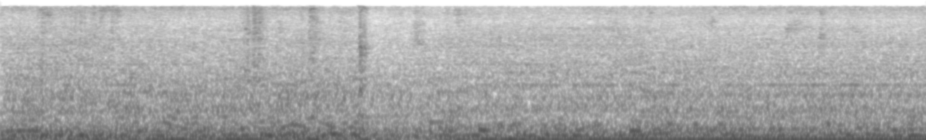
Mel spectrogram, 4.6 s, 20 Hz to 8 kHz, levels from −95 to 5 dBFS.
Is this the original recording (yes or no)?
yes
